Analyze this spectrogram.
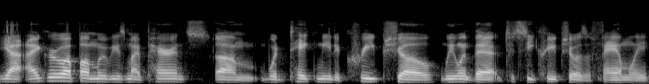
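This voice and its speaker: A man with an American accent speaks in an unremarkable speaking voice at a moderate pace and medium pitch, with fairly even intonation and hardly any pauses. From US West Coast. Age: 40s. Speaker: podcast host. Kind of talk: casual chat.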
